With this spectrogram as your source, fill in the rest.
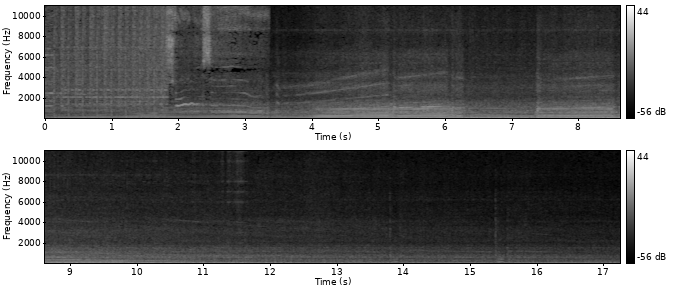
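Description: A motorcycle engine revs up through the gears and then settles as it slows.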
